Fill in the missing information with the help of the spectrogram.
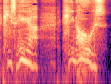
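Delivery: high, tight and frightened. A narrator's reading. David warns Conchita in the dark, tight with fear. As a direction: warn her, voice tight with fear. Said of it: "His voice was tight with fear".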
